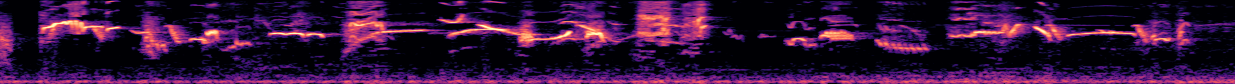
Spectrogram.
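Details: Oriental magpie-robin pouring out a rich medley of slurred whistles and harsh chattering notes, almost unbroken for six seconds, with pitch sweeping up and down between phrases over a low steady hum.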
